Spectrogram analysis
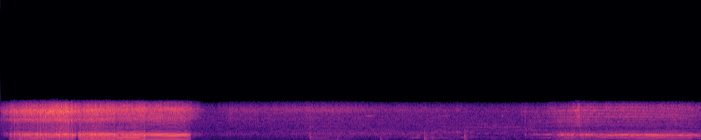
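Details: Heavy snoring: loud, rough, rattling snores on the in-breath, separated by quieter breathing.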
